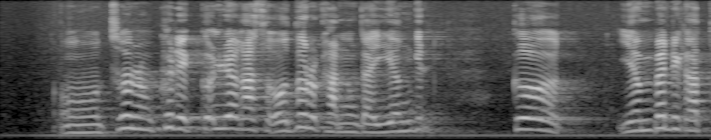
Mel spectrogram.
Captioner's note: speaking foreign language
